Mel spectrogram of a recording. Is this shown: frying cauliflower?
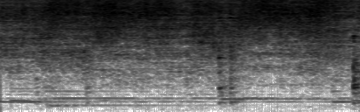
yes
